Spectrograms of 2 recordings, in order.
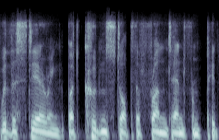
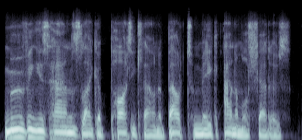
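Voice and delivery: ordinary delivery, nothing marked

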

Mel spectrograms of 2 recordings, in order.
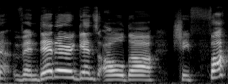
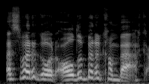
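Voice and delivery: ordinary talk

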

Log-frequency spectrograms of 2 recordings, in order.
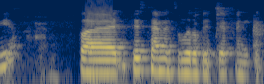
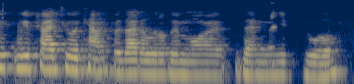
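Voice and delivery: normal talking voice

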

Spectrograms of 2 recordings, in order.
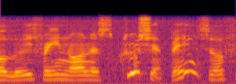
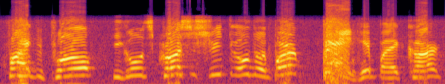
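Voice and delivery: louder and higher, racing to the crash; building to the punchline; 7 semitones higher, 10 dB louder than usual. Acted. Kid telling friends a joke, shouting the punchline. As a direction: belt out the ending as the big payoff.

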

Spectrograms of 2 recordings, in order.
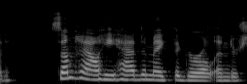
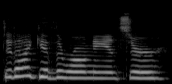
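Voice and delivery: put-on tearful child; 7 semitones higher than usual. Anne's eyes brimmed with tears.

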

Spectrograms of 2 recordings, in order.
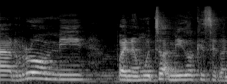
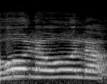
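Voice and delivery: mock cheerful friends' greeting; 6 semitones higher, 7 dB louder, slower than usual. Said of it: "y llega así tus amigos".

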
